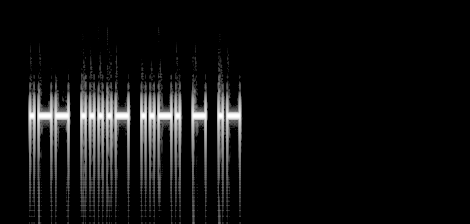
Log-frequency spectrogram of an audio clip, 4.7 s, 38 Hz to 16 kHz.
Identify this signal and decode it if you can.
Morse code, heard as a keyed tone, about 28 wpm, 700 Hz. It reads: W4FTA
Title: USA Call Signs - 5 Characters - Repeated 2x - 28wpm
